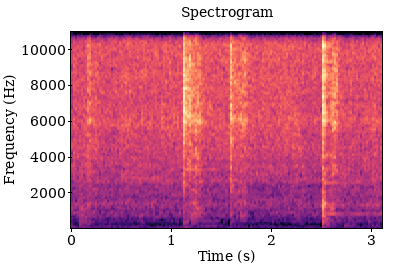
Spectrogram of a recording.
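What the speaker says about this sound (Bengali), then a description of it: "সুন্দর করে ভেজে নিচ্ছি" Potato and pumpkin pieces frying with okra in hot oil, giving a faint steady sizzle broken by three or four sharp stirring scrapes, close by, with no voices.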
